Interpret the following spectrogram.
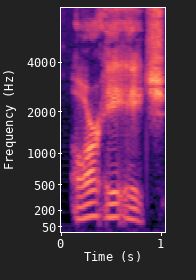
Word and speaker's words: Rah: The Cowan book, The Boom of Thunder and Drums, and the word raw. R A H. Usually spelled like the same from watership down for the chief rabbit. Hazel Rah.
